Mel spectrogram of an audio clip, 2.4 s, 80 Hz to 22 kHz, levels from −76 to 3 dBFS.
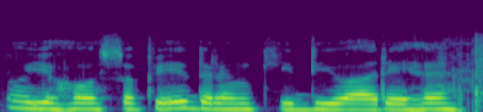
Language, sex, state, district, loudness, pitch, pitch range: Hindi, male, Himachal Pradesh, Shimla, -12 LUFS, 170 Hz, 165-175 Hz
